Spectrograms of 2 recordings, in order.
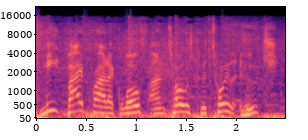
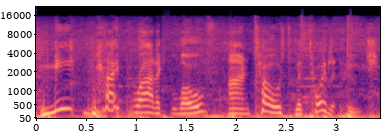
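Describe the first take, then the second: First: The phrase is said quickly. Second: The phrase is said more slowly. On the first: The speaker calls it wrong. "he said that too fast" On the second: The speaker calls it right. "I'll say it again"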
